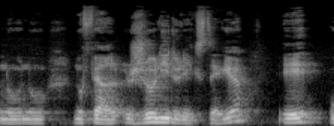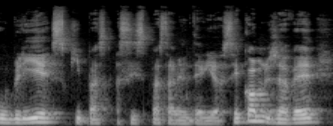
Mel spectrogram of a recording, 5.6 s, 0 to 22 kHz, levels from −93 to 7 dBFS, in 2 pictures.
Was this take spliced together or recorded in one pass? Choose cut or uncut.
uncut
